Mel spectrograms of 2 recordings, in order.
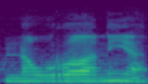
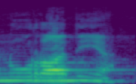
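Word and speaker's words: نورانية: huruf-huruf makanya ribet tuh kita kasih nama nauraniyah itu bacanya nuraniyah huruf-huruf cahaya dan dulu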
